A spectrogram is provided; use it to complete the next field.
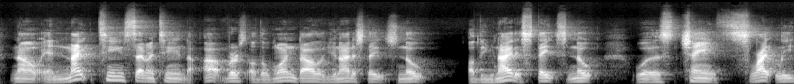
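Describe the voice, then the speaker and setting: Against a quiet background, a man with an unremarkable speaking voice and fairly low pitch talks at a moderate pace with ordinary pitch variation. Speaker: currency collector YouTuber. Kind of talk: tutorial. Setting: home vault.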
